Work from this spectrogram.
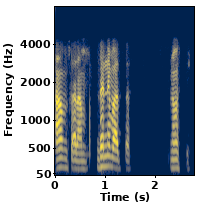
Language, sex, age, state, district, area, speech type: Sanskrit, male, 18-30, Odisha, Bargarh, rural, conversation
